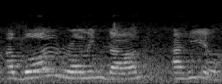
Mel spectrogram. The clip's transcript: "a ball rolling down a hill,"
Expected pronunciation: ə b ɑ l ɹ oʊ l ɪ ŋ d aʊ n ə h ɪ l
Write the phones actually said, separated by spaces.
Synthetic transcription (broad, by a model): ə b ɑ l ɹ oʊ l ɪ ŋ d aʊ n ə h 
